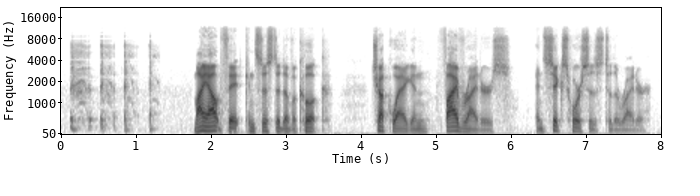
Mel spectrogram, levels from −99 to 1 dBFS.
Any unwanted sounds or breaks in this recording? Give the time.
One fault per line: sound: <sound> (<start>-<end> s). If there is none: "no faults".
sound: cough (0.1-1.3 s)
